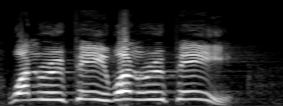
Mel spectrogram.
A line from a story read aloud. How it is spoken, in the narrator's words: the little children shouting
